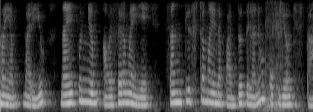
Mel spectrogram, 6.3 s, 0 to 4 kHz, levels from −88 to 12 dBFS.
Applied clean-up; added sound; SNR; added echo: none; Fart; 17 dB; reverberation time 0.4 s.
